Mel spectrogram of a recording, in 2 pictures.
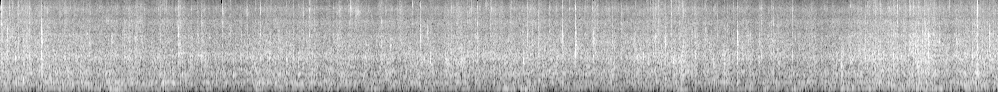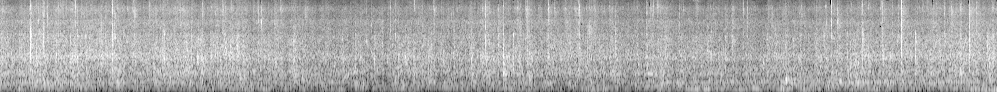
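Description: Steady rain falling, with scattered close drops ticking sharply over the even hiss of the downpour.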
